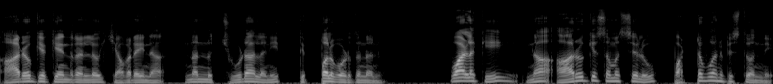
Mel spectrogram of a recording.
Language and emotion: Telugu, sad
